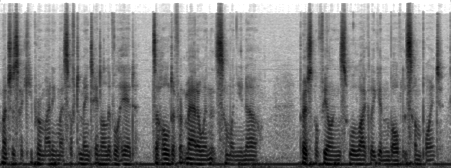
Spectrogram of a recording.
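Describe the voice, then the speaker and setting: A man's voice: on the low side, completely flat delivery, racing, slight background noise. A man reading a visual novel's first-person narration aloud as a let's play host, earnest, with occasional stumbles.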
